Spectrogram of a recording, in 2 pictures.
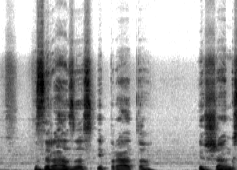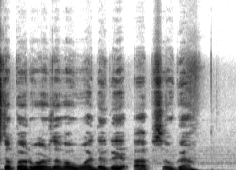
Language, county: Lithuanian, Vilnius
